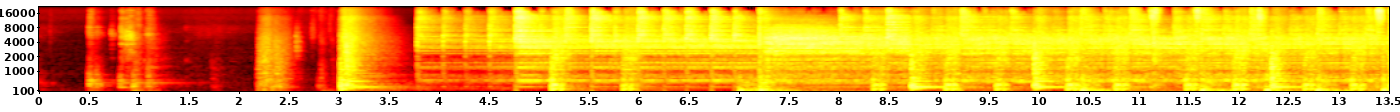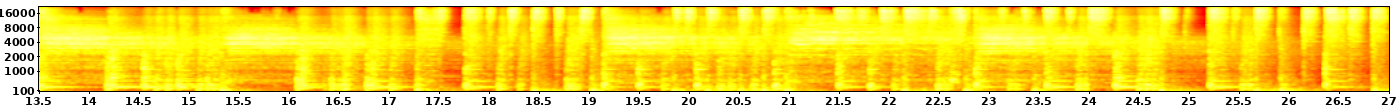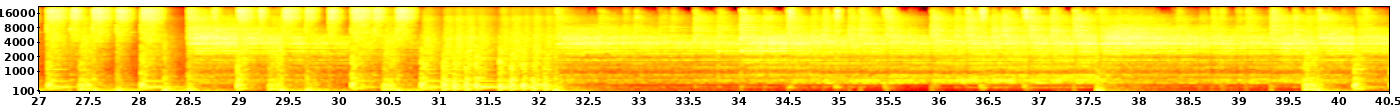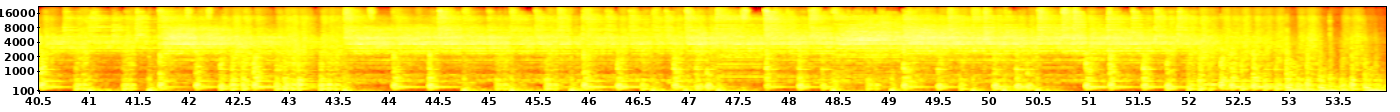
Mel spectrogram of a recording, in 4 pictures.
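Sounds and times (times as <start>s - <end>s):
drum kit groove: 2.2s - 53.9s
ringing cymbal hits: 46.4s - 50.9s.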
